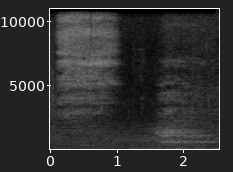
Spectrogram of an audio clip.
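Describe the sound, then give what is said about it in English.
A long, airy inhale followed by a fuller, rougher exhale with no talking, like someone taking a slow, deep breath as a breathing exercise learned in martial arts class, while in an elevator. “Okay, time to put what I've learned in my martial arts class into practice, starting with the breathing exercises.”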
